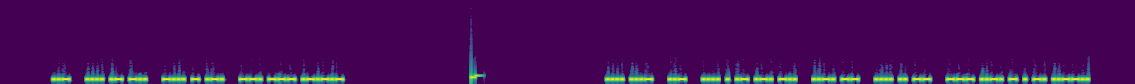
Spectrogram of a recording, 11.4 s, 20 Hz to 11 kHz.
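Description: Rapid Morse code at 50 words per minute, sending sentences built from the top 400 words and abbreviations: a single steady mid-pitched tone keyed into quick dots and dashes, in two long runs separated by a pause with a brief click.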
